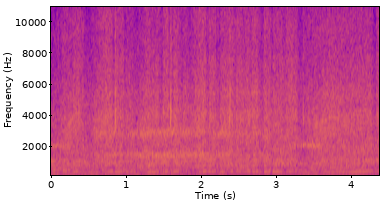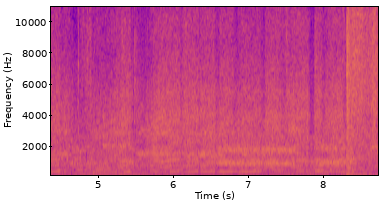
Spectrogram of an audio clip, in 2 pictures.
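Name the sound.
1982 Porsche 911 Turbo drifting, tires squealing, Forza Horizon 2 game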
